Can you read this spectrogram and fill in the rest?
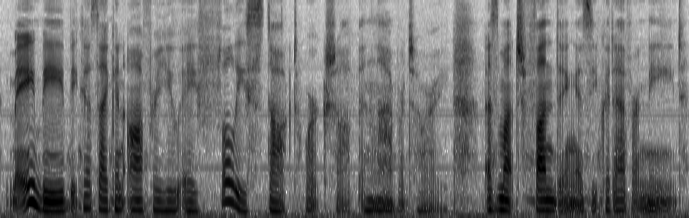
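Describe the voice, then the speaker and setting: A woman voicing a scheming female supervillain who swears and often drops to a soft whisper, in a one-sided audio roleplay. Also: extremely low pitch, gravelly, a little hiss or hum, heavily acted.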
